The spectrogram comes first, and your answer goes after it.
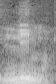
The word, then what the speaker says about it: limb: Alors, ne prononcez pas encore limbe, mais dites limbe. Limbe qui signifie les membres, donc les bras et les pieds. En anglais, on appelle ça limbe. Alors, ne prononcez pas limbe, mais dites limbe.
